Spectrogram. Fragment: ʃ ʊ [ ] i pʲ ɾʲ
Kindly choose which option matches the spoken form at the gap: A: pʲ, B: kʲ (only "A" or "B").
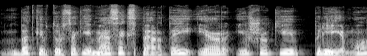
B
